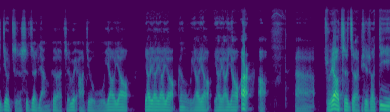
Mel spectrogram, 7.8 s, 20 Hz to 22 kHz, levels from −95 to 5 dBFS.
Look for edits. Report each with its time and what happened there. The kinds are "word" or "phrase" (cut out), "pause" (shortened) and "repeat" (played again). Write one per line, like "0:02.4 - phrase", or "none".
0:02.7 - pause
0:05.1 - pause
